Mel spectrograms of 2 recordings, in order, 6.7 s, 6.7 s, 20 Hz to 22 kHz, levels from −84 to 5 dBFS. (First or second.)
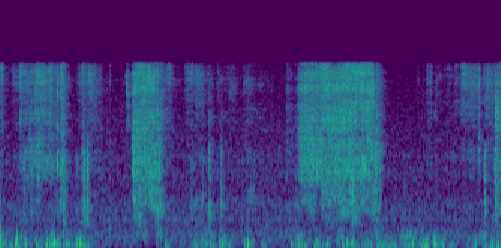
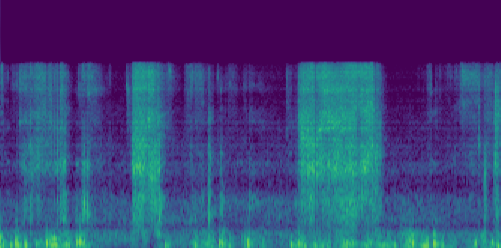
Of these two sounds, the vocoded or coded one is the second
